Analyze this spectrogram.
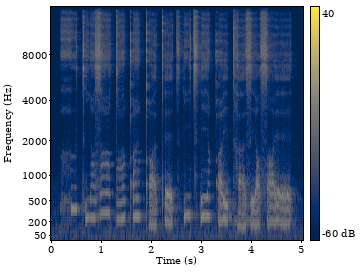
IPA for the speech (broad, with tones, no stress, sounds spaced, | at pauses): h ɯ˦ tʼ i˨ zˤ a˦ dˤ ɯ˨˦ qʼ i˦ qʼ a̰˨ tʼ ɛ̰˦ t͡sʼ i˦ t͡sʼ e˦ qʼ ḛ˦ dʱ a̰˨ z ḛ˨ sˤ ɛ̰˦˨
